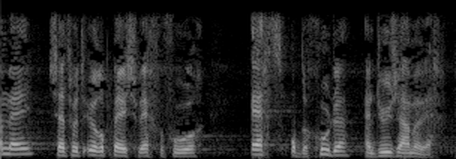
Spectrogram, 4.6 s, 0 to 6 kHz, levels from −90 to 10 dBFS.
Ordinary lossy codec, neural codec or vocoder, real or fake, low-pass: none; none; real; 5.4 kHz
